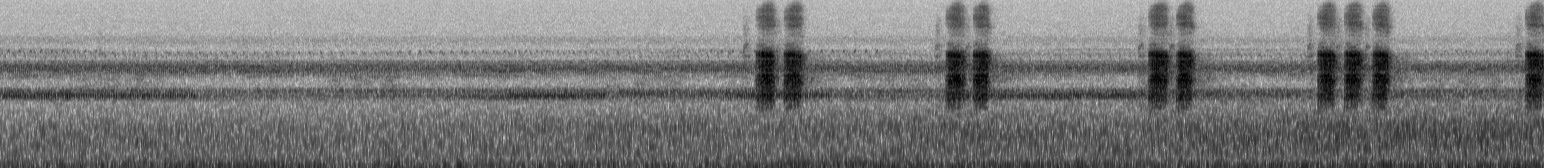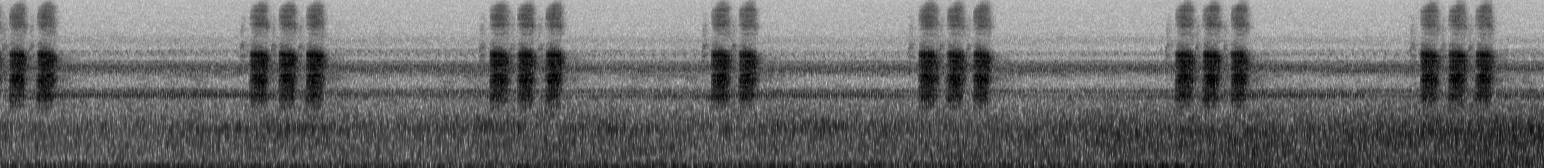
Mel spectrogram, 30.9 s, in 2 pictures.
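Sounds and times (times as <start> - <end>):
high insect hum: 0.0 - 30.8
katydid calling: 15.2 - 16.2, 17.8 - 18.9, 20.2 - 21.2, 22.3 - 23.2, 24.5 - 25.5, 27.1 - 28.0, 29.6 - 30.5.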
